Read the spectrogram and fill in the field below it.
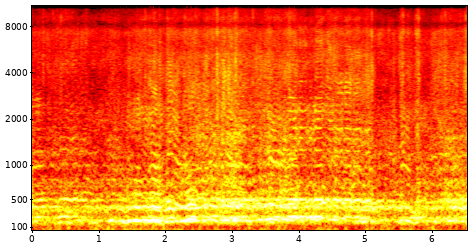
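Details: Hive of honey bees in a rural backyard: continuous layered droning with a low fundamental and bright harmonics, gently rising and falling in loudness as bees fly near.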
